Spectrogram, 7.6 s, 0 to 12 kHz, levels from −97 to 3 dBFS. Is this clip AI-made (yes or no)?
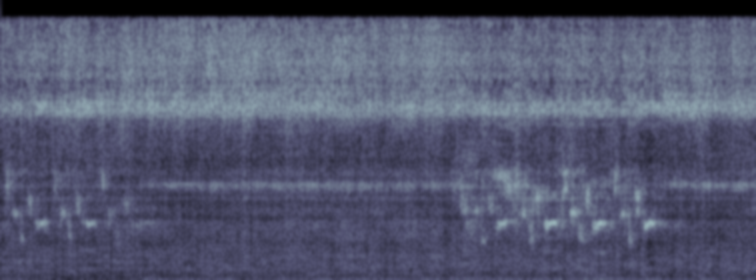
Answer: yes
